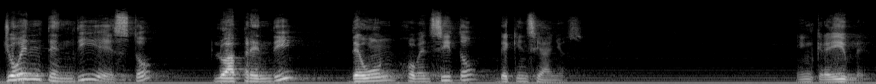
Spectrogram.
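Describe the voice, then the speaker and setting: A man giving a live talk to an audience, swinging between loud emphatic bursts and hushed storytelling. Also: medium pitch, big pitch swings, slow pace, pauses often, breathy edge. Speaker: motivational speaker. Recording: reverberant hall with mains hum.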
